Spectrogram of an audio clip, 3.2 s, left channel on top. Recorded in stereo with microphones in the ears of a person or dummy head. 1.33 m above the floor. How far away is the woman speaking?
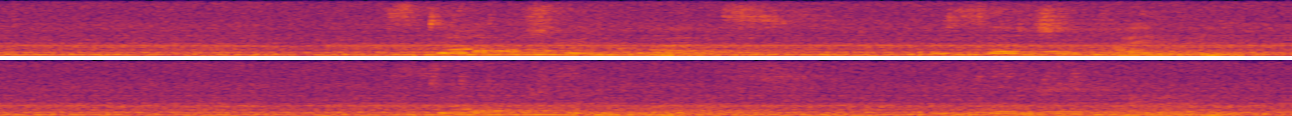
About 5 m.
